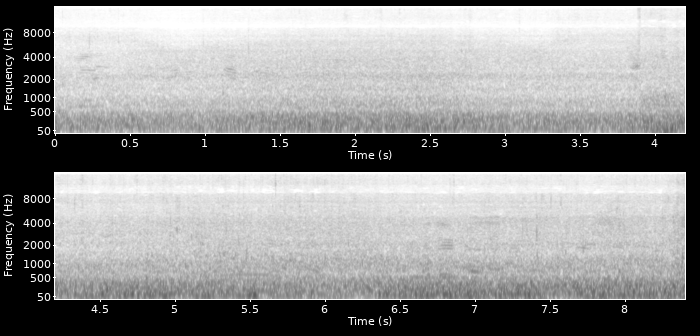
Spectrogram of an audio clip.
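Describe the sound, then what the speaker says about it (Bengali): Sea waves surging on the beach at Cox's Bazar: a broad, continuous roar of surf mixed with heavy wind buffeting the microphone, loud and steady without a break. "একদিকে এত সুন্দর ভিউ আর আরেকদিকে সমুদ্রের গর্জন।"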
